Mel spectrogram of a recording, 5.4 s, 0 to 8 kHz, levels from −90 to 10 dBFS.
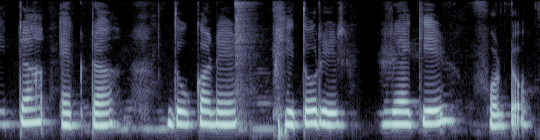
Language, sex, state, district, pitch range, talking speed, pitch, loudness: Bengali, female, Tripura, West Tripura, 220-245 Hz, 80 wpm, 230 Hz, -13 LUFS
